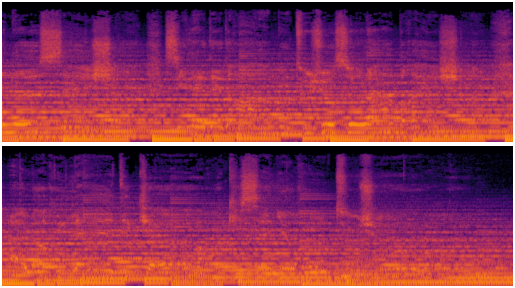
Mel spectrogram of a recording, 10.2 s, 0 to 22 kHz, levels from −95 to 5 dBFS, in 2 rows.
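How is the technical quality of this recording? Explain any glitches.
No glitches can be heard anywhere in the recording, so there is nothing to explain.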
